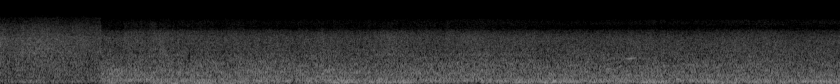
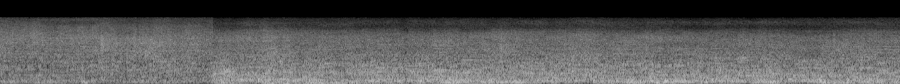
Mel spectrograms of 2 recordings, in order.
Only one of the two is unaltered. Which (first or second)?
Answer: first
